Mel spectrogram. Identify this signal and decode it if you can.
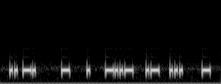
Morse code, heard as a keyed tone, about 53 wpm, spaced as for 40 wpm, 690 Hz. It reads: IN TEXAS T
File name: archived / CRSnet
